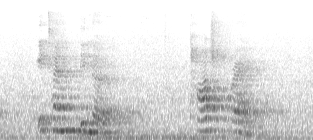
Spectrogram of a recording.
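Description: A young woman speaks clearly and slowly, as if reading out.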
